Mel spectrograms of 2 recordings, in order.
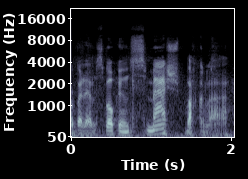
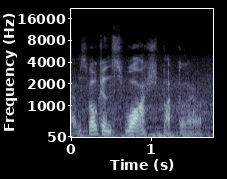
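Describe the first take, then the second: First: "Smashbuckler" said with an s-m start instead of s-w; tongue-tied "Smashbuckler" at a slow pace; mispronounced brand name. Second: "Swashbuckler" said right with s-w, slowly; slow careful "Swashbuckler"; corrected pronunciation. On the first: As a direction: slip into "Smashbuckler", said slowly. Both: Real, not acted. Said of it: "I said it again wrong".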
